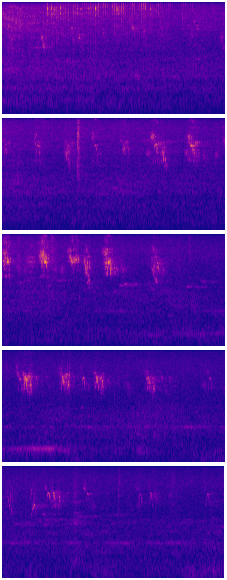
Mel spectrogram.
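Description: Birds chirping in short, high calls, thickest in the middle of the stretch, over a steady background of outdoor city noise.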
